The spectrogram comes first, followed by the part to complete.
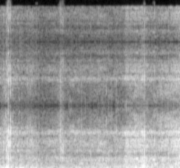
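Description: Muffled sloshing of sea water against a camera at the water's surface in the surf, with a low rumble, a sharp splash-hit just after the start and a lighter one about a second in.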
